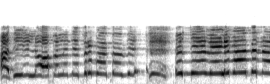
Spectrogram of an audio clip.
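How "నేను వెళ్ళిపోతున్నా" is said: tearful wail I'm leaving; weeping wife announces she is going; crying, raised. Acted. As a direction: sob it out, voice lifted. Wife crying, threatening to leave.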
